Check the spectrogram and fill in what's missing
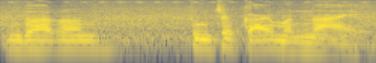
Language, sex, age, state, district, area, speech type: Marathi, male, 45-60, Maharashtra, Nagpur, urban, spontaneous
